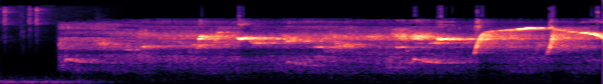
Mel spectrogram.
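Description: Bright bird chirps and whistles ring out continuously in a segment jingle, with rising sweeping calls near the end, layered over a dense chorus-like wash; moderately loud, no speech.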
